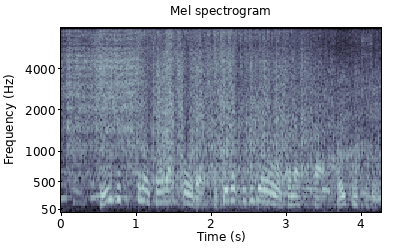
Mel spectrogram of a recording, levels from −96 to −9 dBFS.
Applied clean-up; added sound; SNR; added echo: none; Fire; -1 dB; reverberation time 2.1 s.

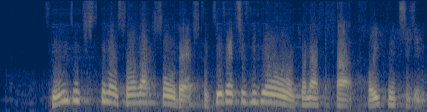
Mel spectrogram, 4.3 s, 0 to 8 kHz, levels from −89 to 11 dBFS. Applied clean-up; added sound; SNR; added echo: neural separator model SepFormer DNS4.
